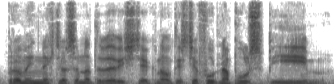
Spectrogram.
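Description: A man's voice: low voice, expressive, a bit bright, a little hiss or hum. An actor playing a tough, sceptical mobster in his thirties, sardonic and streetwise, in a dubbed crime game. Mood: groggy, wry. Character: tough, sceptical young male mobster hero. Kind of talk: dramatic dubbed video game acting.

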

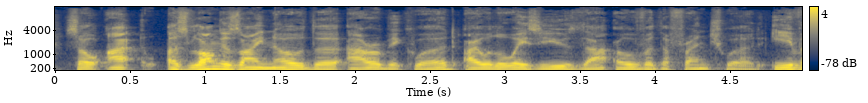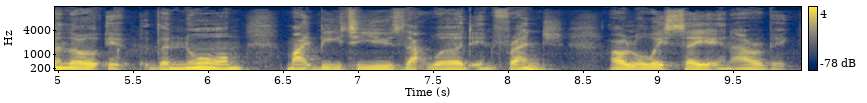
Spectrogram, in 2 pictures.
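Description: A young man with a somewhat low voice talks through a podcast conversation at length. He rambles casually, full of "like" and "um", restarting his sentences as he goes. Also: fairly even intonation, normal speed, few pauses, warm tone. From Algerian. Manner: talkative, many fillers and restarts. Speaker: podcast co-host.

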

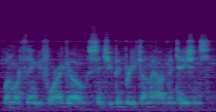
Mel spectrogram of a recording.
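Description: An actor playing a stoic, dry government agent in a video game, speaking in a deadpan, clipped manner. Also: male voice, a bass voice, a little fast. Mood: matter-of-fact. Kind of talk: video game dialogue acting. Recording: game audio filmed off a TV, distant, hissy.

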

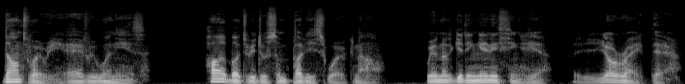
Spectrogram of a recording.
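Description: Low, husky, composed detective. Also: male voice, expressive, dark tone, no room sound, clean studio sound. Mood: businesslike, dry. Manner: measured, formal, restrained, dryly polite. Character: composed, dry, middle-aged male police detective. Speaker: video game voice actor. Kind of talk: dramatic game dialogue, separate voice lines.

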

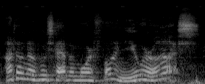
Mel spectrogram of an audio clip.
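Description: A man's voice: sits high, a little fast, darkish tone, breathy edge. A middle-aged man, a musician talking conversationally as an interview guest. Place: small TV studio, indoors.

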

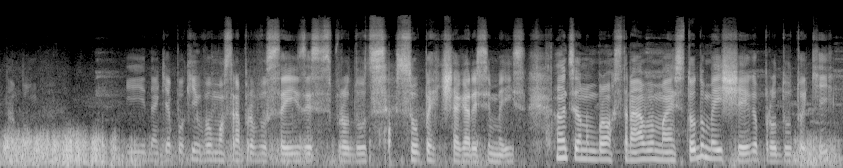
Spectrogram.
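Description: Brazilian man rambling in a noisy hangar. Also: mid-range voice. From Minas Gerais, Brazil. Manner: rambling, with frequent restarts and fillers. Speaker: channel host, eye doctor and pilot. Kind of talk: casual walk-and-talk vlog. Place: airfield hangar.

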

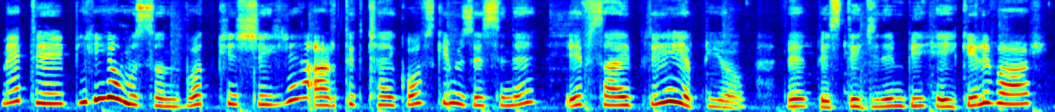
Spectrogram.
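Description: A woman's voice: sits high, expressive, normal speed, hardly any pauses, a little mellow. A woman voicing a schoolgirl pupil who shares facts with a classmate in a scripted educational cartoon. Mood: informative.

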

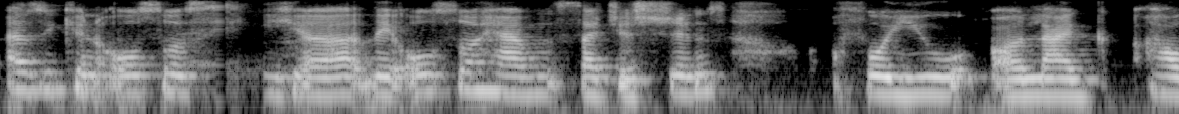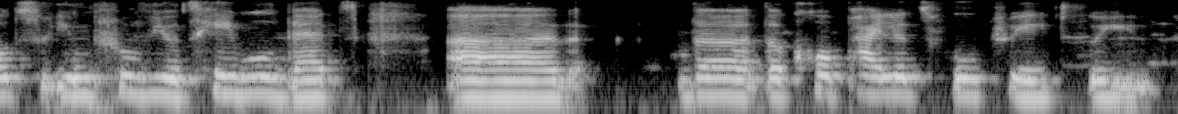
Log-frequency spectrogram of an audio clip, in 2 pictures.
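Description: A woman walking through a software tutorial over a screen recording, hesitant with many fillers and restarts. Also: medium pitch, flat delivery, slow pace. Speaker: tutorial presenter. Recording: distant, dull lo-fi mic.

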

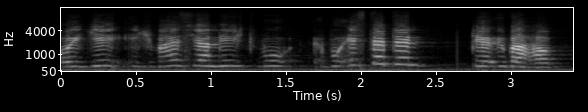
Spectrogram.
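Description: A man voicing a small, squeaky, officious penguin postmaster, eager and self-important, in a 1970s children's radio play. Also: moderate pace, sharp tone, heavily acted. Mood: flustered, official.

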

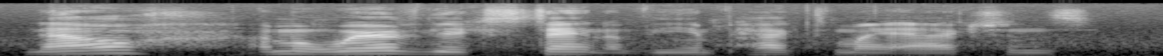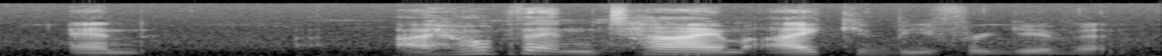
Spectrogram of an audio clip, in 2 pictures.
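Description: A man's voice: a little high, animated, fairly quick, pushed and bright, rough recording. A young man in his late teens playing a snarky, defensive hiker in an amateur comedy short. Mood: earnest, deadpan. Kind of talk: amateur comedy sketch acting. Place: outdoors on a woodland trail. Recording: outdoors with faint ambient noise.

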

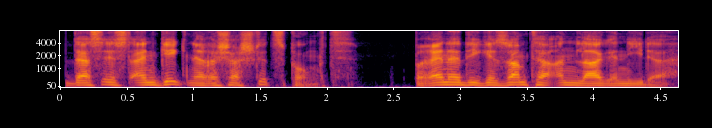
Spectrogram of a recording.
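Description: Game military commander: stern, curt, authoritative, briefing and drilling a soldier. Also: male voice, medium pitch, a little slow, pushed and bright, no room sound. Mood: stern, cold. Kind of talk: video game dialogue, tutorial instruction.

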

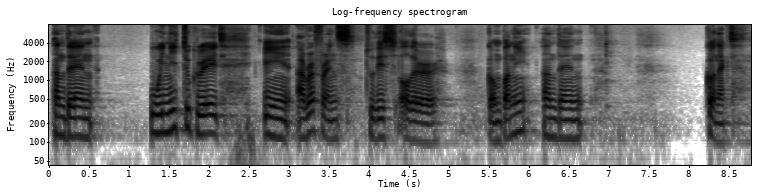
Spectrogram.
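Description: Young man demonstrating software. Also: mid-range voice. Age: young adult. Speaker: software product presenter. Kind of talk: live software demo walkthrough. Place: indoor video studio.

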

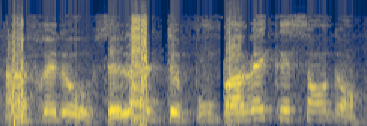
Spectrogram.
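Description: A man's voice: high voice, fairly quick. A man bantering casually on amateur radio, teasing and crude. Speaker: amateur radio operator, video maker. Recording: muffled, very noisy FM radio chat.

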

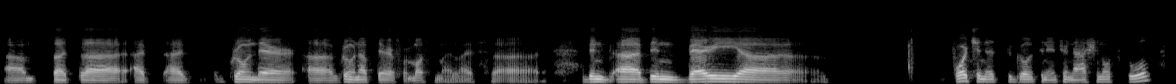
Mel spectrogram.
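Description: A man's voice: lowish voice, animated, measured pace, gravelly, dry recording. A man born in Austria, giving a casual talk on a video call, hesitant and full of fillers and restarts. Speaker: guest speaker. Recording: muffled dry video-call audio.

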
